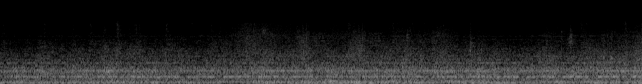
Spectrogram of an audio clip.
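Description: Elevator car in motion: a steady low rumble with a faint constant hum.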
